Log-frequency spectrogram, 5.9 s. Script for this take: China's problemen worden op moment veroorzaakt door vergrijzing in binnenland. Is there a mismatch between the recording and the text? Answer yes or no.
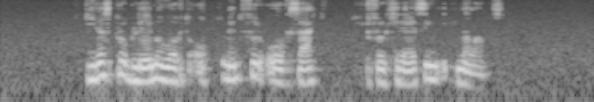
no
